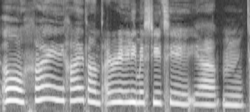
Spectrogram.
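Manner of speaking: high, sugary fake-polite hello; fake sweet greeting. Niece greeting the rude aunt, falsely sweet and high. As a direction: greet her with a forced sweetness. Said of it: "I'm like".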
